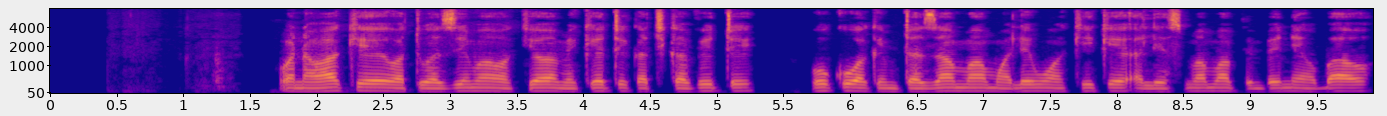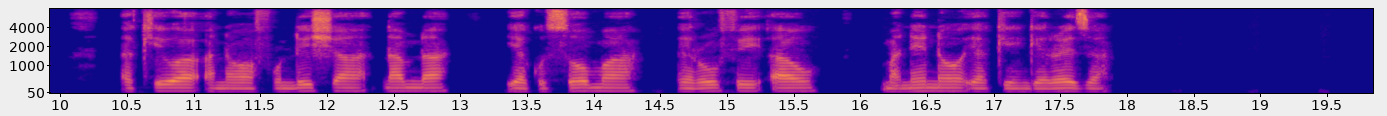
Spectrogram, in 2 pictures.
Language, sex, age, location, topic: Swahili, male, 25-35, Dar es Salaam, education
